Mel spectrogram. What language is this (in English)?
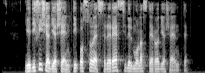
Italian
